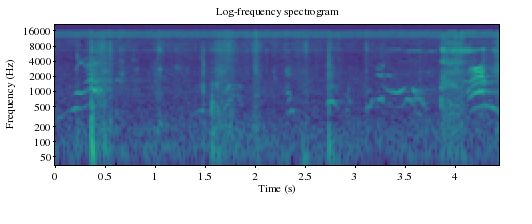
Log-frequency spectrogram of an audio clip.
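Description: Three light knocks about a second apart, the first the loudest: a small rubber ball dropping and being nosed about on artificial turf by a small dog at play.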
